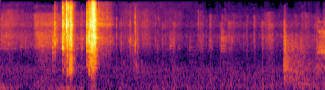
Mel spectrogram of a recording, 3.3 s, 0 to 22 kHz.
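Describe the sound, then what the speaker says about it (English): Gunfire in Fallout 4, two sharp loud bursts close together near the start, then a fainter hit a couple of seconds later, with no talking. "I'm shooting."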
